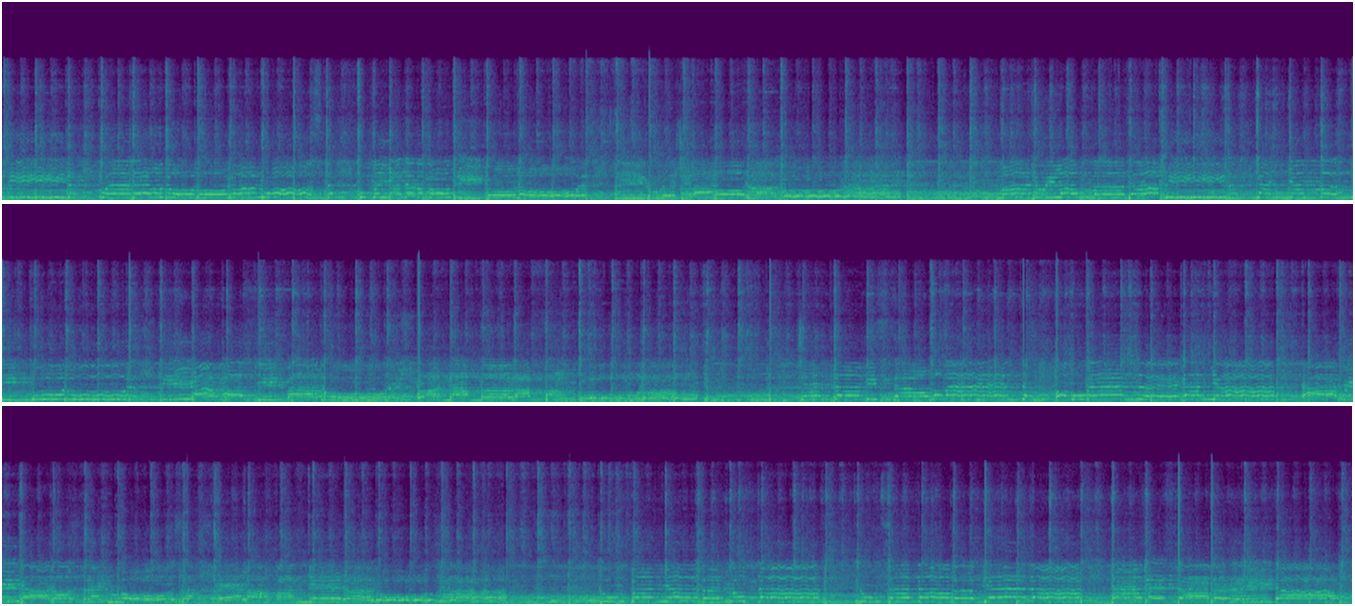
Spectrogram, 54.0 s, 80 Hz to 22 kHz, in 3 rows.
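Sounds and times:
frame drum: 0.0 - 54.0
lute: 0.0 - 54.0
woman singing folk song: 0.0 - 54.0.

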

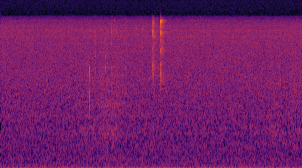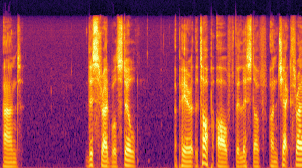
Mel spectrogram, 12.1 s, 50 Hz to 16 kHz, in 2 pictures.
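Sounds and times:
faint hiss: 0.0 - 12.0
computer mouse clicks: 1.7 - 3.4.

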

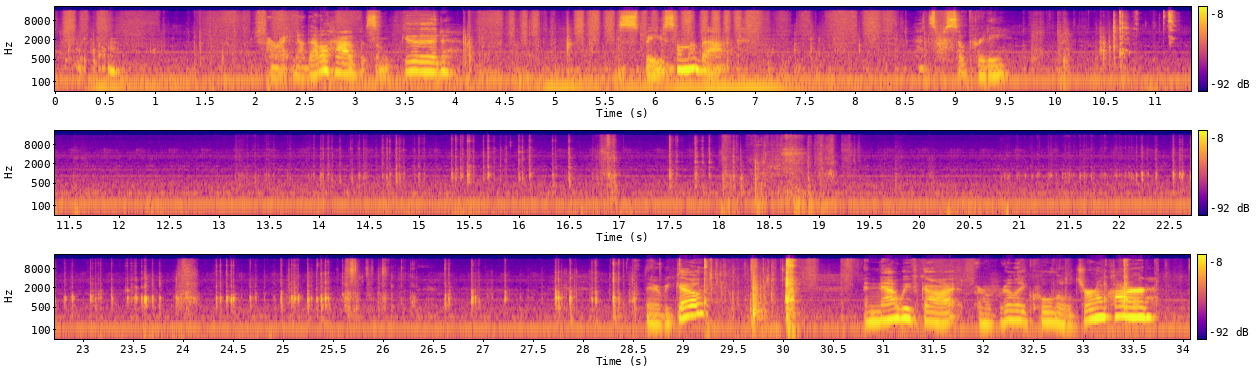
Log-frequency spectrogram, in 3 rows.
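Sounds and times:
steady low hum: 0.0 - 34.0
paper handling rustles: 29.1 - 30.8.

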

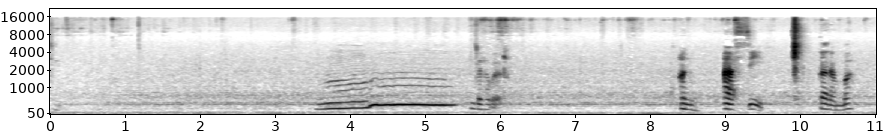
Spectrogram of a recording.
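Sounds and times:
woman humming: 3.5 - 5.8.

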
